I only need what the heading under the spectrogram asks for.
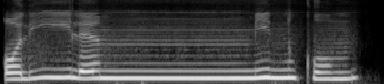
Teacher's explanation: दोनों लफ्ज़ों को मिलाएंगे, गुन्ना भी करेंगे। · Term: इदगाम बा गुन्ना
